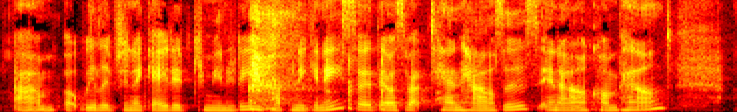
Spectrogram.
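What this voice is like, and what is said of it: Australian accent. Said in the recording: “people have heard your accent. You are from Australia.”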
